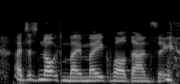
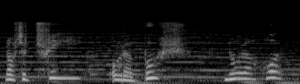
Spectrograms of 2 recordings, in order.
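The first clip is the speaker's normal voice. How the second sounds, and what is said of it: Put-on soothing Scottish accent. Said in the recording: “I'm going Scottish ... I'm really enjoying this accent, ... It's very soothing.”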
